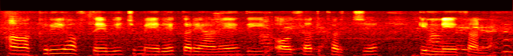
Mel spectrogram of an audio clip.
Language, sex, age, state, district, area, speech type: Punjabi, female, 45-60, Punjab, Pathankot, urban, read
